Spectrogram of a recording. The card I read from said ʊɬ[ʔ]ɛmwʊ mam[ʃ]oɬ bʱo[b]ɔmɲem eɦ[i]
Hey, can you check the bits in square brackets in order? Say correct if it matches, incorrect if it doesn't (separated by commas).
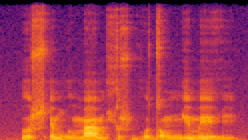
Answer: correct, incorrect, incorrect, correct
